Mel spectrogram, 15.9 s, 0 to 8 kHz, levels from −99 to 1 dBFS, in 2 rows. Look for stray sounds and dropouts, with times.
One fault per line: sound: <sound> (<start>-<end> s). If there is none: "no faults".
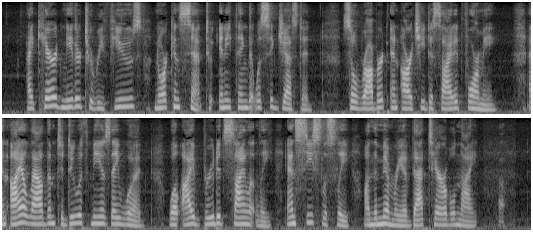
sound: laugh (15.4-15.6 s)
